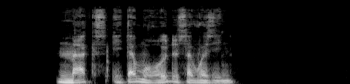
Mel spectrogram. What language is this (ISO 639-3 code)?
fra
